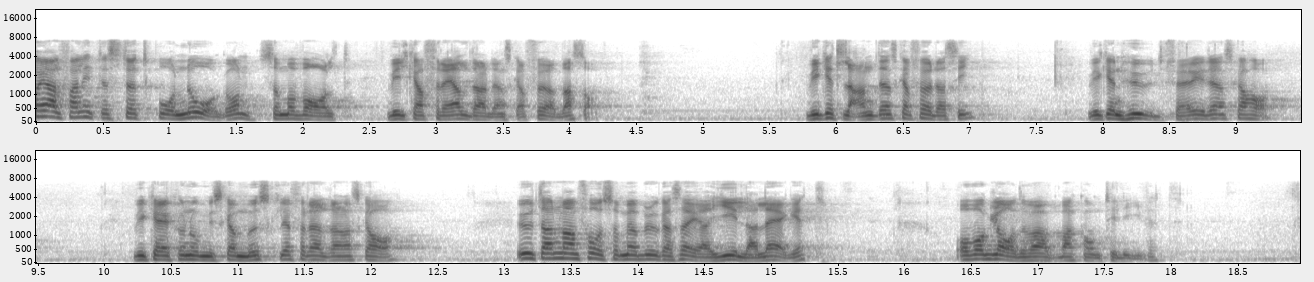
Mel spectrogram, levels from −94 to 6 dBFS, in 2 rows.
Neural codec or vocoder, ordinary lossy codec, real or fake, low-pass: none; none; real; 7.2 kHz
